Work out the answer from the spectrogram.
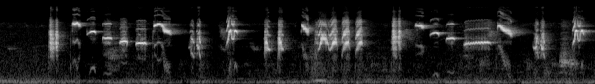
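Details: Long-tailed shrike song as a lure to get quiet shrikes singing and excited: a loud, varied stream of sharp clicks, chirps, rising and falling whistles and scratchy notes, delivered almost without pause.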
